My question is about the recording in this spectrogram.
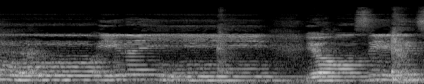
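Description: A young man's voice chanting melodically into a microphone in long, drawn-out held notes that glide slowly in pitch. The voice dips about three seconds in, then comes back louder on a new phrase.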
